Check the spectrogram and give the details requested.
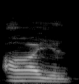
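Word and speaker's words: עַיִן: Ayin, with an ayin with a patach, and the accents on the open vowel, patach, ayin hara, evil eye.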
